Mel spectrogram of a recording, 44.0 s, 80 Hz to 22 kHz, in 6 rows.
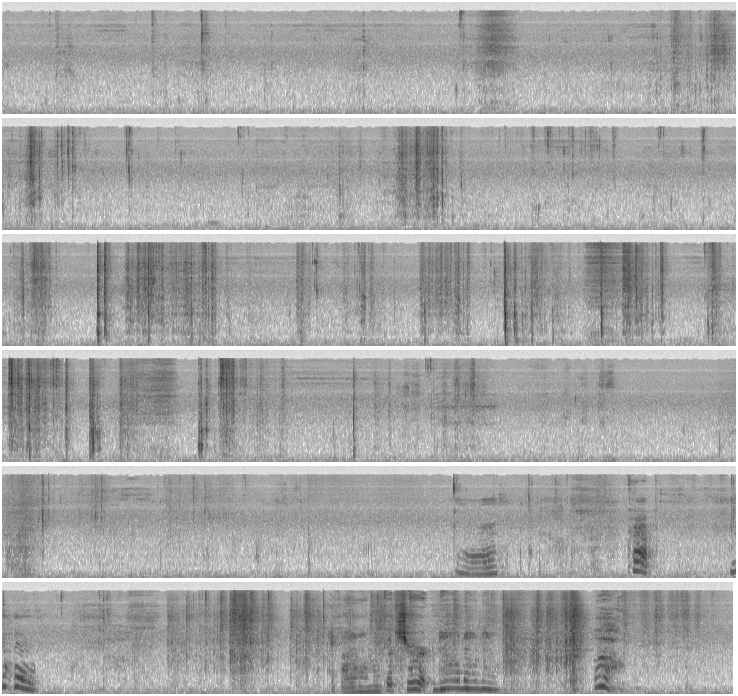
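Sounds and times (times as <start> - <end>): steady low hum: 0.0 - 44.0
paper wrapper crinkling: 6.6 - 8.2, 11.1 - 12.0, 14.8 - 24.9, 38.3 - 40.8, 41.5 - 43.6.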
